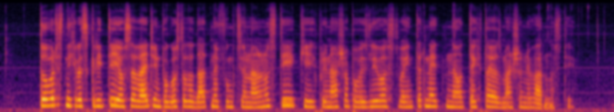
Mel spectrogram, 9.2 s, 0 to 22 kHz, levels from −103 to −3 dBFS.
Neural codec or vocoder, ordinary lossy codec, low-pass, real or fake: none; none; 19.8 kHz; real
